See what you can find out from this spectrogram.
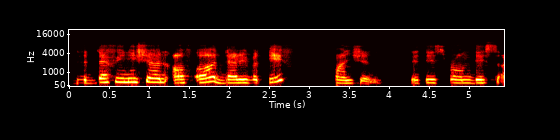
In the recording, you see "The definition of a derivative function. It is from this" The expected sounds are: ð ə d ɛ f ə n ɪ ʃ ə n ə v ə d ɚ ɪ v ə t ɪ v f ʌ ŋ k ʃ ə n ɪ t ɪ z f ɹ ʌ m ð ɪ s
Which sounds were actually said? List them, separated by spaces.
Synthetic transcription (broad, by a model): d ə d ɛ f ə n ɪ ʃ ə n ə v ə d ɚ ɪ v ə t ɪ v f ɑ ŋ ʃ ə n ɪ t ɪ s f ɹ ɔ m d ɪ s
